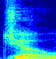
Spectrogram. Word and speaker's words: Cho: Spell it Cho if you want to be exotic. It's still pronounced Joe, and that's his name.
